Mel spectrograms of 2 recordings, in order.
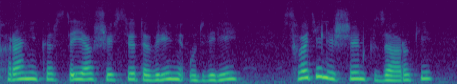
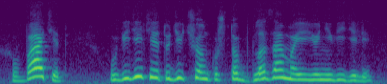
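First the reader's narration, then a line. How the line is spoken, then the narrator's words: Furious shout. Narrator (Russian): Ку, которого распирал от ярости, закричал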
